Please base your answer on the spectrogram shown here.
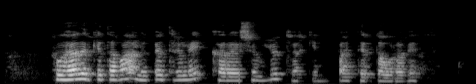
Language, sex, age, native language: Icelandic, female, 40-49, Icelandic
